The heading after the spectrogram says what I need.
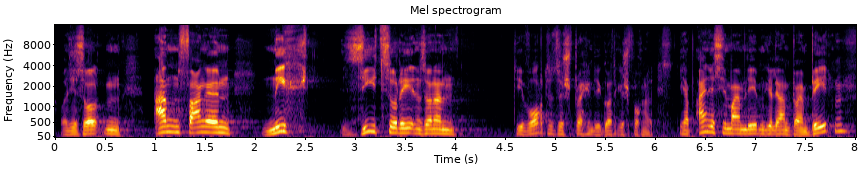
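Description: A man preaching a sermon, swinging from loud proclamations to hushed, almost whispered lines and acting out the voices he quotes. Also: medium pitch, animated, fairly quick, big-room sound.

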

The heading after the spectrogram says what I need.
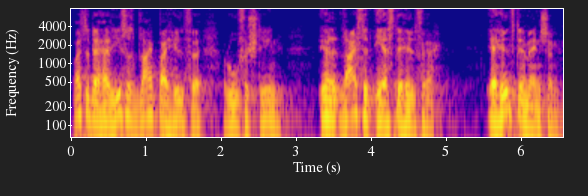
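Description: A husky-voiced man delivers a fervent sermon, his voice ringing through a large hall with a long echo. He swings between plain teaching and loud acted-out cries for help. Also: medium pitch, lively intonation, a little slow. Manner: emphatic, acts out prayers and cries loudly. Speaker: preacher.

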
